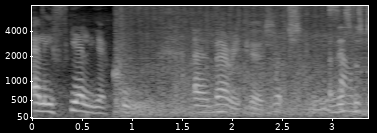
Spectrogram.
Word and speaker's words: Eyjafjallajökull: I'm so sorry to our Icelandic viewers if I get it wrong, but I think it's Eyjafjallajökull.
